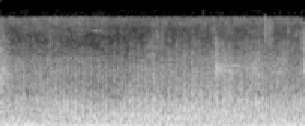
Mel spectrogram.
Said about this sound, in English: I'll tell you, that, that uh, helicopter, he's holding it pretty steady up here, man.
